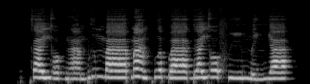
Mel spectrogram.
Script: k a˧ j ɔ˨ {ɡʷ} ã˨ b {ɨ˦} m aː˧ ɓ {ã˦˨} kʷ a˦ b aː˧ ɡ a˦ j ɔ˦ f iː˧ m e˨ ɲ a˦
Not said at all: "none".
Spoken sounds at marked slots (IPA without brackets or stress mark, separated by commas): ɡ, ɨ˦, ã˦˨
